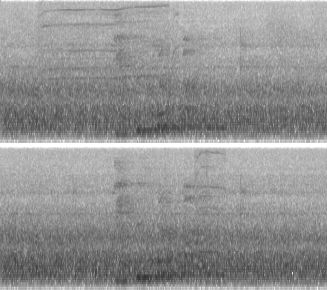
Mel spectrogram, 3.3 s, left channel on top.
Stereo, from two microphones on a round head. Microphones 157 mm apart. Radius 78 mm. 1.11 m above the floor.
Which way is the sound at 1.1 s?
30° left (ahead or behind).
